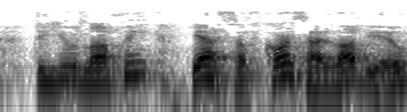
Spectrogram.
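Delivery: imitated flat, feelingless dry dubbing delivery. Complaining about voiceover dubbing, imitating a flat emotionless dubbing voice. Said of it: "there's no feeling to it whatsoever".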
